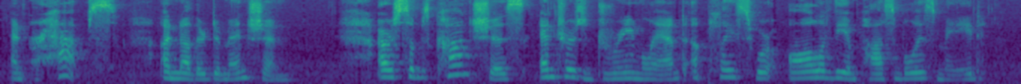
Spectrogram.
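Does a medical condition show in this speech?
No.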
